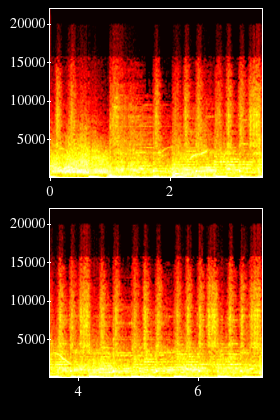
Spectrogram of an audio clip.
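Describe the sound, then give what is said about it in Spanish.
Arena crowd shouting and cheering at a live concert: a dense, loud roar runs throughout over pounding music with a steady, rhythmic bass beat. “Y grita Luna Park.”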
